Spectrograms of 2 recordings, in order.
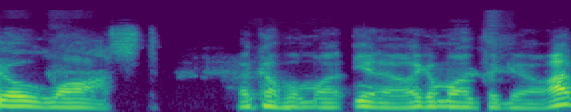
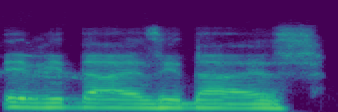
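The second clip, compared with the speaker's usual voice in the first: movie villain quote; 5 semitones lower, 13 dB quieter, slower than usual. Retold or imitated. Echoes movie line in put-on voice.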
